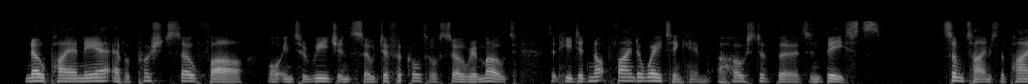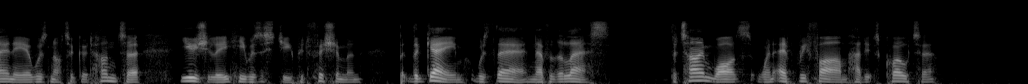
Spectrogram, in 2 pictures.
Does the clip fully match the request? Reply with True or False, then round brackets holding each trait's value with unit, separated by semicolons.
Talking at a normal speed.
True (165 wpm)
